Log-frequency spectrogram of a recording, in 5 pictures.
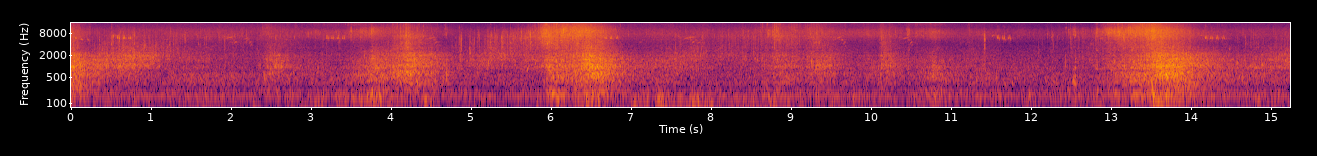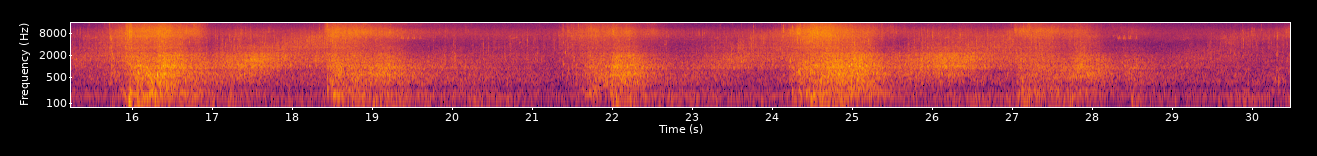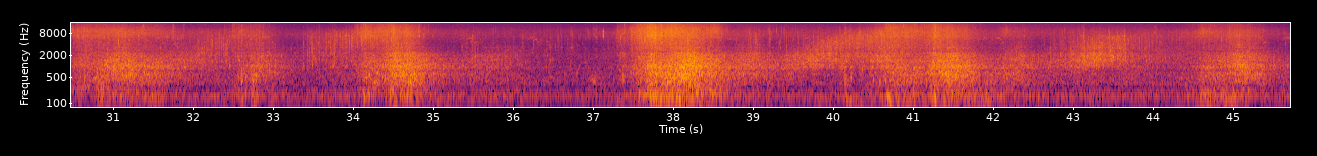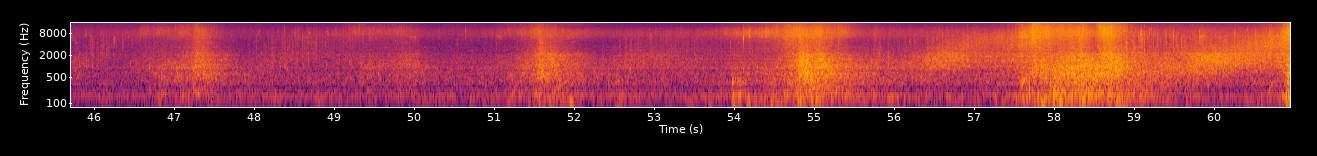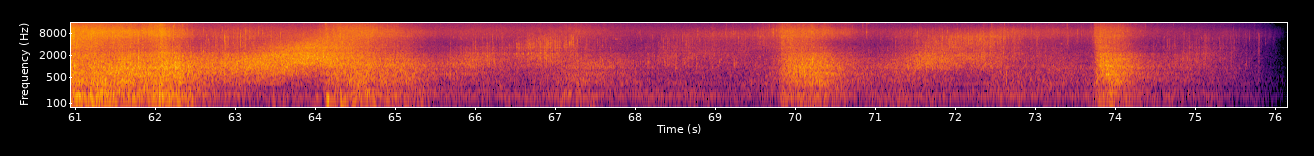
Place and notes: {"title": "Medveja, Medveja, waves@beach", "date": "2008-02-19 12:30:00", "description": "waves washing the beach in Winter time.", "latitude": "45.27", "longitude": "14.27", "altitude": "14", "timezone": "Europe/Zagreb"}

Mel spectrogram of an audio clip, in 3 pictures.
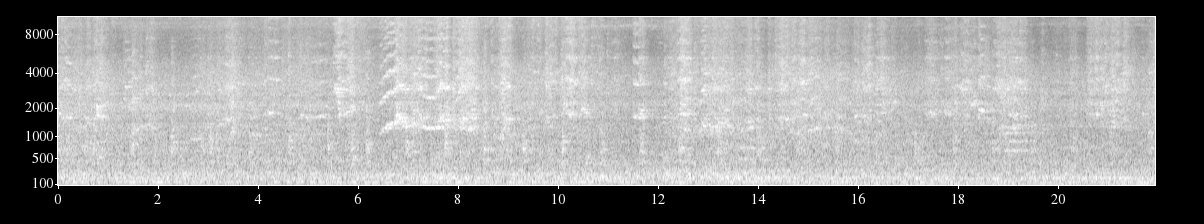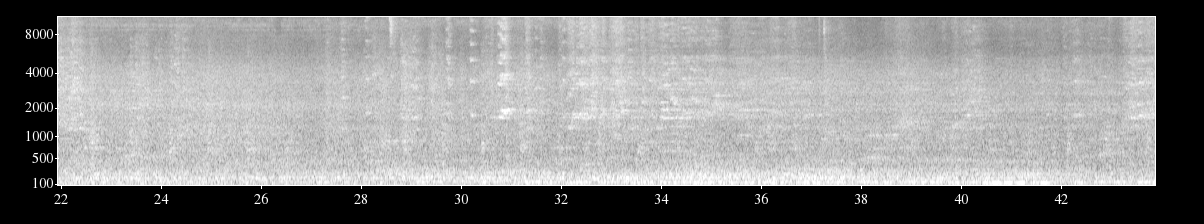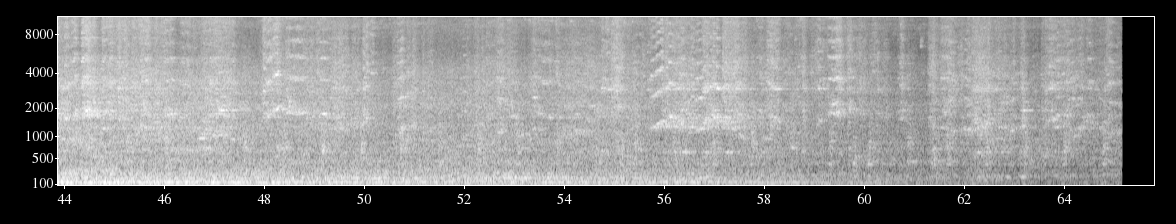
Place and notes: {"title": "Přístaviště, Ústí nad Labem-město-Ústí nad Labem-centrum, Czechia - Singing escalators at the corridor unterganag", "date": "2018-04-09 19:21:00", "description": "moaning rubber bands at the escalators", "latitude": "50.66", "longitude": "14.04", "altitude": "144", "timezone": "Europe/Prague"}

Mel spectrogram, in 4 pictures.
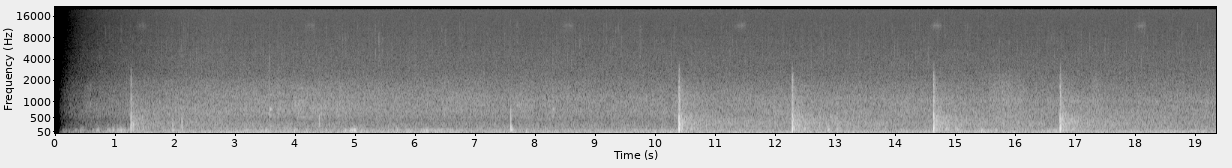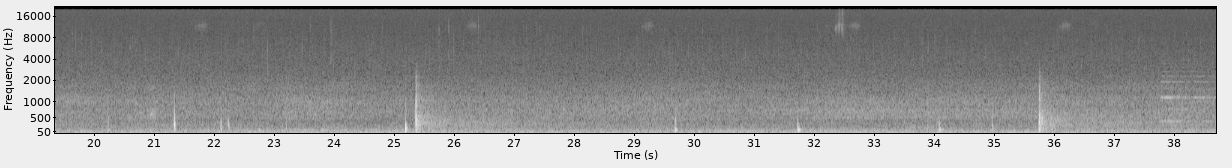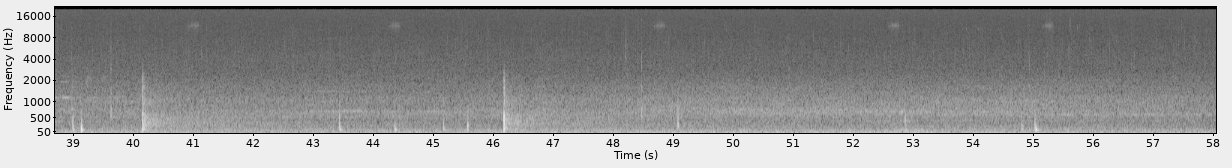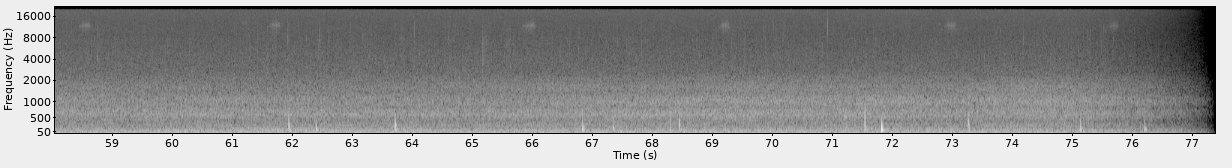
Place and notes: {"title": "Cesta na Červený most, Karlova Ves, Slovakia - A Minute In a Forest Park", "date": "2020-11-03 22:07:00", "description": "Recorded in Bratislava city forest park - trees, crickets, light rain, sounds of distant fireworks (echoes on the left created by forest) and low hum of night city + noises of city traffic.", "latitude": "48.17", "longitude": "17.07", "altitude": "195", "timezone": "Europe/Bratislava"}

